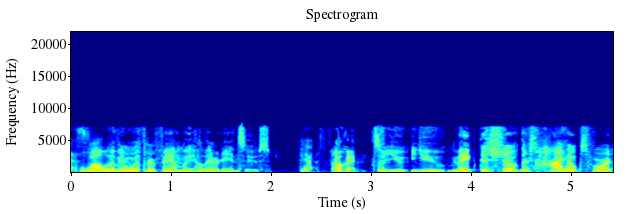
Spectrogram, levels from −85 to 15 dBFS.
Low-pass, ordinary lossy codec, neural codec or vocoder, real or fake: 7.2 kHz; AAC, 32 kbps; none; real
